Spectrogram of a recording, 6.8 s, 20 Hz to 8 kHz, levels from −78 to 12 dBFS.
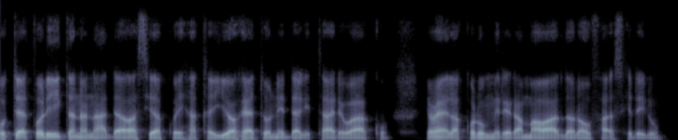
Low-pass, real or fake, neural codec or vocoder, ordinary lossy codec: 7.2 kHz; fake; codec, 24 kHz, 0.9 kbps, WavTokenizer, large speech release; Opus, 32 kbps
